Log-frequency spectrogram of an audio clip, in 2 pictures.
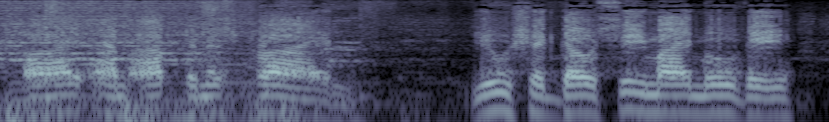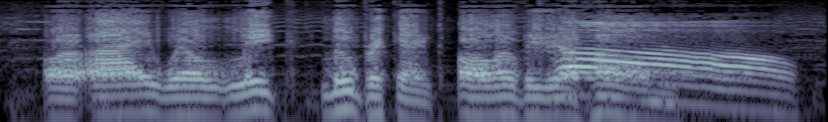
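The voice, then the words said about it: Robotic Optimus Prime character voice. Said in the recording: “let me put on my Optimus Prime voice-changing helmet”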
